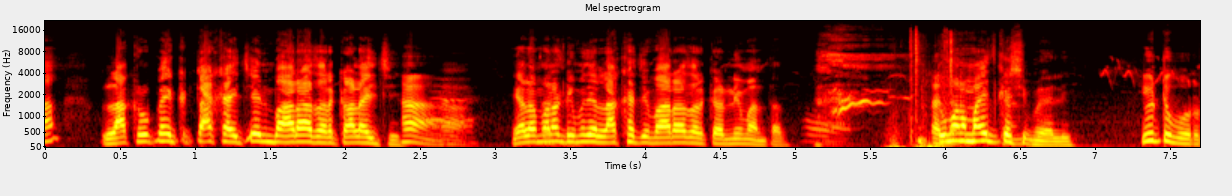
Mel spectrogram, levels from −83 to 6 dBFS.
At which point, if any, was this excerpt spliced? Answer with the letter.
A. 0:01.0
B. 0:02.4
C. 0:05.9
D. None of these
C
